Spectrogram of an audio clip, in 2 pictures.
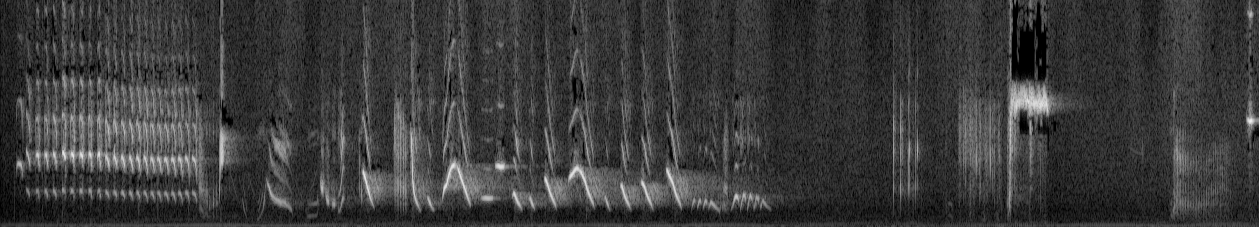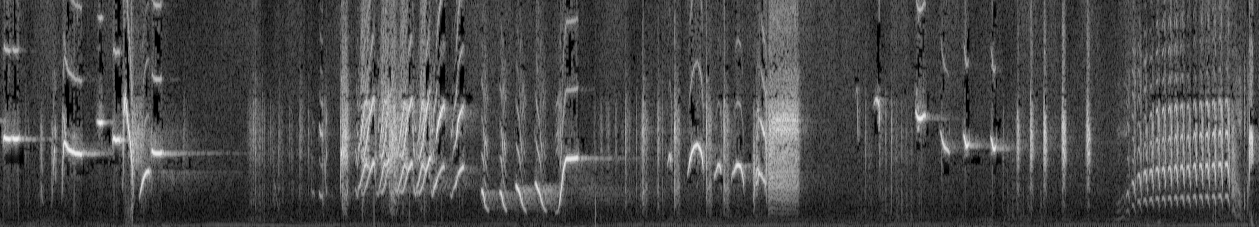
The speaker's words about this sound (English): But not before a little something from the ABC's magnificent sound effects collection. A superb lyrebird, as you will hear him in his forest home.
